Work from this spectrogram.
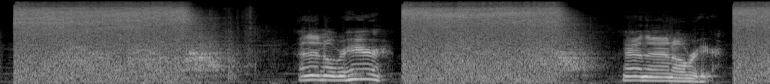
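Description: Paint sprayer hissing in long, steady bursts against wood-panel walls in a room, loud and close, stopping twice while a person speaks briefly in the pauses.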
